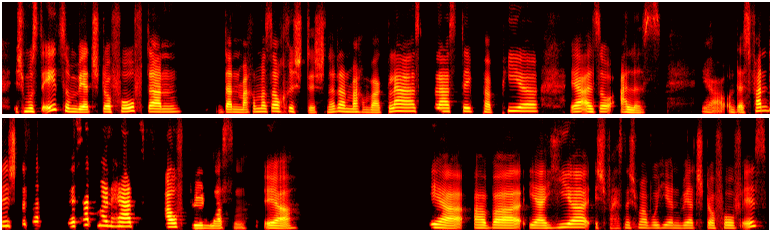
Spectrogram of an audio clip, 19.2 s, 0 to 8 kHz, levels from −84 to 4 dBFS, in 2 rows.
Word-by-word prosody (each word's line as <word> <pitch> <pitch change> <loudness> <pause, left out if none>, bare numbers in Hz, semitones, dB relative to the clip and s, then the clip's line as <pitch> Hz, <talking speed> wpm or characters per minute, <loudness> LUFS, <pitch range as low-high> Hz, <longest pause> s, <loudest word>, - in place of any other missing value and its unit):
ich 200 - -11
musste 220 - -1
eh 470 -7 +5
zum 220 - -2
Wertstoffhof. 195 +6 +2
Dann 200 0 +2 0.5
dann 180 0 0
machen 170 +4 -3
wir's 210 0 -3
auch 225 +1 +1
richtig, 165 -6 -6
ne? 180 - -3
Dann 225 -2 +1
machen 195 -4 -3
wir 160 -1 0
Glas, 240 +5 +2 0.2
Plastik, 230 -1 0
Papier, 235 +7 -1 0.4
ja, 215 +2 +3
also, 200 0 +1
alles. 160 -3 -4 0.5
Ja, - - -11
und - - -12
das - - -3
fand 260 +4 0
ich 320 -1 -2
das 225 - -9
hat 315 0 -3 0.3
das 290 +2 0
hat 400 - +5
mein 335 -2 +2
Herz 290 -1 +5 0.2
aufblühen 250 -9 +3
lassen, 160 +1 -6 0.2
ja. 180 0 +2 1.7
Ja, 195 -6 +4
aber, 190 -1 +3
ja, 190 -1 +2
hier, 225 +5 +2
ich - - -12
weiß 160 0 -18
nicht 190 0 -12
mal, 195 -1 -5
wo 190 - -9
hier 190 0 -7
'n 180 -1 -11
Wertstoffhof 185 0 -5
ist, 310 +3 -4
200 Hz, 150 wpm, -22 LUFS, 180-235 Hz, 1.7 s, eh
